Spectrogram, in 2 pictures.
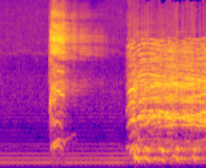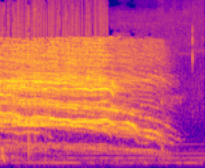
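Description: A person's long, loud drawn-out yell over a video-call line. It starts about two seconds in, holds for nearly four seconds and sags slightly in pitch before trailing off.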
